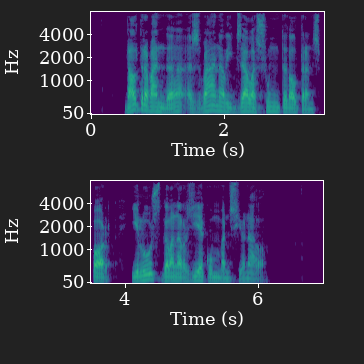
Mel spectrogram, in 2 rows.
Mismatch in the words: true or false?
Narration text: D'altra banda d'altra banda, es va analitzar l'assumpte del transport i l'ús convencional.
true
